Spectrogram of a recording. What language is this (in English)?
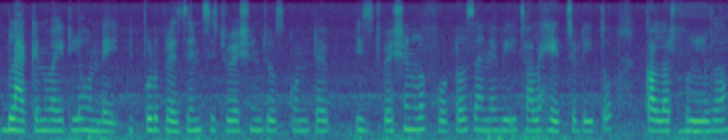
Telugu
